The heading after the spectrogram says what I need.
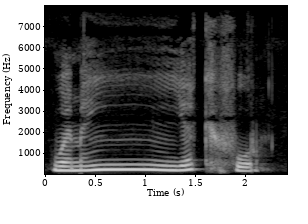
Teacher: دو seconds کا ٹائم اور ناک میں آواز لے جائیں گے · Term: غنا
